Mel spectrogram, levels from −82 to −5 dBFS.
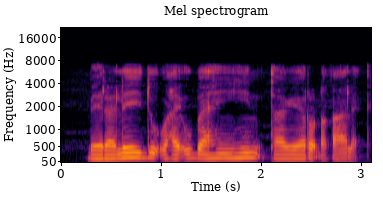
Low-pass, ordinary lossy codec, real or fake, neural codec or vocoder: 7.2 kHz; none; real; none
